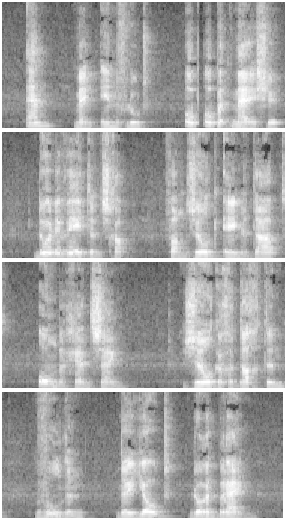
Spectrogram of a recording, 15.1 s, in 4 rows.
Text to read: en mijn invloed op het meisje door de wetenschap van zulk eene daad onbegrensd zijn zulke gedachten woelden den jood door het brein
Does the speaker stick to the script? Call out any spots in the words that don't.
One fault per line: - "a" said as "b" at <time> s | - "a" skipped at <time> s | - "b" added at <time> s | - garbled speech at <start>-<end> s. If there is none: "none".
- "op" added at 2.6 s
